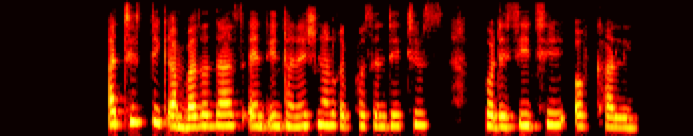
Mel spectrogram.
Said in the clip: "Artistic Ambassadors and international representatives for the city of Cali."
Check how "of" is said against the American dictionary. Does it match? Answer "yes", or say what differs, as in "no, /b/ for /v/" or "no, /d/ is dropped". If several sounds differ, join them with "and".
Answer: no, /f/ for /v/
